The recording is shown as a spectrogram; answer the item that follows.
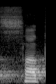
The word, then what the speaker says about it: سطح: اصل تلفظ اس کا لغت سات ہے، سات. جیسے فتح ہے، فتح کہتے ہیں ہم اردو لہجے میں، اپنے مقامی لہجے میں، اسی طرح صحیح تلفظ اس لفظ کا سات ہے.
